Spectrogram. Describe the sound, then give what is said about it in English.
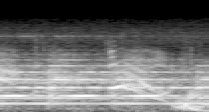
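A little hand bell rings with a bright, sustained metallic tone, its shimmering overtones lingering steadily for a moment, moderately loud, with no talking. “I just ring this little bell.”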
